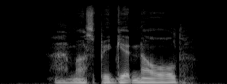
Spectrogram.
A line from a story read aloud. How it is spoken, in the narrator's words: mumbled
